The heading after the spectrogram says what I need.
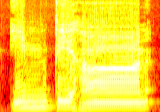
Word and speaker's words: امتحان: کا نام ہے امتحان۔ آئیے امتحان کو ہم لوگ ہجے کر کے پڑھتے ہیں۔ تو چلیے، الف میم زیر ام، الف میم زیر ام تے زر تی ام تی، ہے الف زبر ہا نون، امتحان امتحان امتحان، الف نون زیر ان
